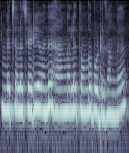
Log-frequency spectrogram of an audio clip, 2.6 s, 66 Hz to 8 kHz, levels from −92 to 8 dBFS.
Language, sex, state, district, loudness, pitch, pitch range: Tamil, female, Tamil Nadu, Kanyakumari, -12 LUFS, 255 Hz, 245-260 Hz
